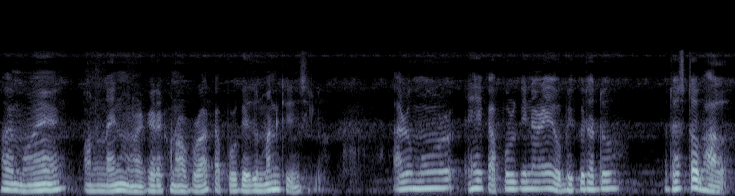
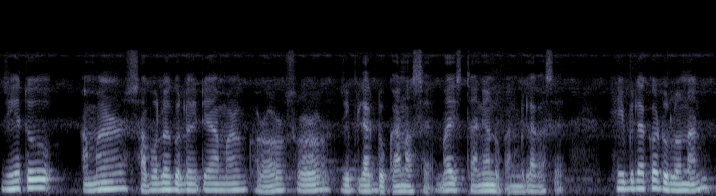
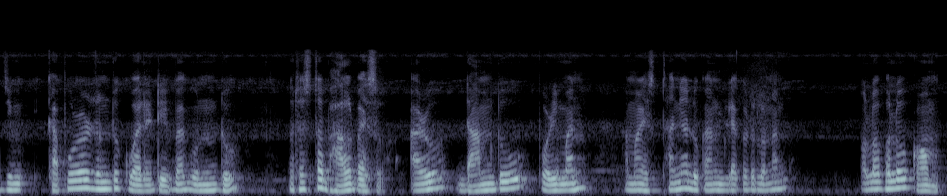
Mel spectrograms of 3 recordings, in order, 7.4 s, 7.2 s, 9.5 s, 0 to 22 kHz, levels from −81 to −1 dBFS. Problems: constant background noise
